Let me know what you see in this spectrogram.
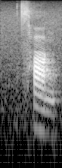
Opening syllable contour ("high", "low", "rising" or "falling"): low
